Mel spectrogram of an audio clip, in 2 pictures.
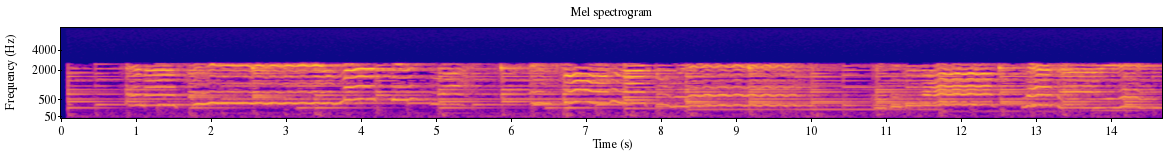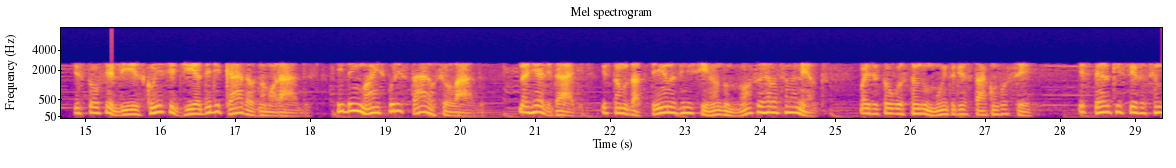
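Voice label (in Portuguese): NAMORO RECENTE Masculino, Telemensagens; Dia Dos namorados; Telemensagens 2017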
